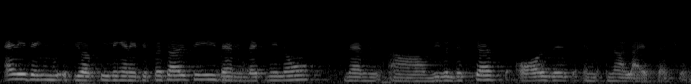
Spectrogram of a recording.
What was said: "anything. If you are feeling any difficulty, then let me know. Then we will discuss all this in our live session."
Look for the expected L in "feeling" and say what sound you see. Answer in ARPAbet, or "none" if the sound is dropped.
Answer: L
